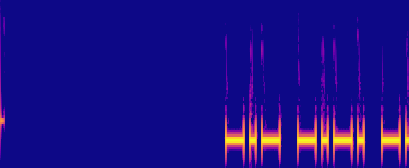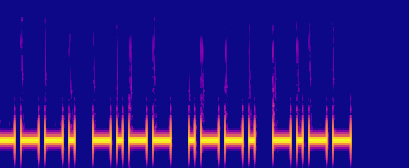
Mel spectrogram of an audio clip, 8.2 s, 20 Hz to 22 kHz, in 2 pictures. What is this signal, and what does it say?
Morse code, heard as a keyed tone, about 20 wpm, 700 Hz. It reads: KC9YPY
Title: USA Call Signs - 6 Characters - Repeated 2x - 20wpm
